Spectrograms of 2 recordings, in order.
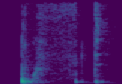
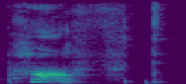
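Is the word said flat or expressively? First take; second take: expressively; flat. First: It is acted out with expressive sound effect. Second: It is read flatly, just as written.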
